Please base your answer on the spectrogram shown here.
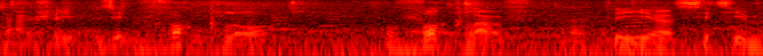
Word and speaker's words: Wrocław: Is it Wrocław or Wrocław? The city in Poland, spelled W-R-O-C-L-A-W. Wrocław, I think. And the Polish W is pronounced as V.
